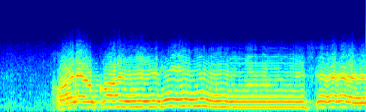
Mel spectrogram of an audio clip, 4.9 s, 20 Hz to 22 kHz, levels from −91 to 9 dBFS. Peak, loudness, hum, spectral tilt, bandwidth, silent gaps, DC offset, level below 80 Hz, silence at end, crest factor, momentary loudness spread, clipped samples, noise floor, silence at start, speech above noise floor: -8 dBFS; -18 LUFS; none; -10 dB/octave; 4.6 kHz; none; under 0.1%; -64 dBFS; 0 s; 10 dB; 3 LU; under 0.1%; -45 dBFS; 0.7 s; 29 dB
